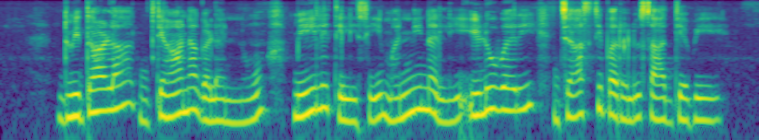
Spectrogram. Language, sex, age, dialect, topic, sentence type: Kannada, female, 36-40, Coastal/Dakshin, agriculture, question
